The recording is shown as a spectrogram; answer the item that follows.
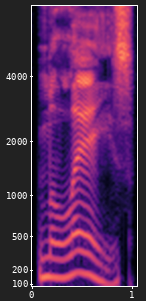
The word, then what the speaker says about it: malaise: It's from the French malaise. Two syllables, M-A-L-A-I-S-E.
